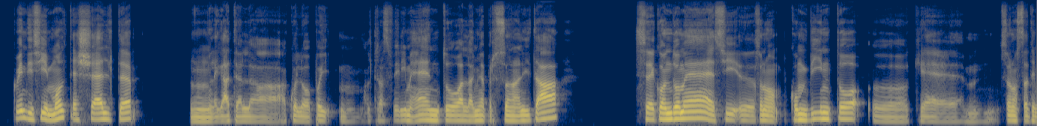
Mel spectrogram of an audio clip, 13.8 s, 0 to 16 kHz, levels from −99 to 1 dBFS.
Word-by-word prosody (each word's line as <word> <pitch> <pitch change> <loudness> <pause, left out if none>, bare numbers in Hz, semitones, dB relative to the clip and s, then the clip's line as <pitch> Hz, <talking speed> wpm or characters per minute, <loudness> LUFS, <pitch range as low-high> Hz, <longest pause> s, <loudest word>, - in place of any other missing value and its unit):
Quindi 155 -4 +1
sì, 145 0 +2
molte 135 +3 +2
scelte, 140 +2 +1 0.7
mhmm, 90 -1 -1
legate 100 +2 -4
al 100 +1 -4
a 95 -3 -8
quello 105 -4 -4
poi 110 -3 -4
mhmm, 90 -1 -16
al 95 - -19
trasferimento, 115 +2 -2
alla 110 -2 0
mia 115 +1 0
personalità 115 - +2 1.0
secondo 140 +1 +4
me 155 -3 +5
sì, 120 +2 -4
uhm, 115 -2 -3
sono 115 -1 -1
convinto, 140 - +1
uhm, 95 -2 -8
che, 90 -3 -9
mhmm, 90 0 -17
sono 110 -1 -1
state 105 0 -5
115 Hz, 115 wpm, -23 LUFS, 95-135 Hz, 1.0 s, me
